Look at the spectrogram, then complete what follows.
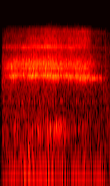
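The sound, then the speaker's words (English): One slow inhalation during a guided prayerful breathing exercise, a soft airy hiss that swells and holds for about two seconds, faint and heard alone. “So we breathe in,”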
